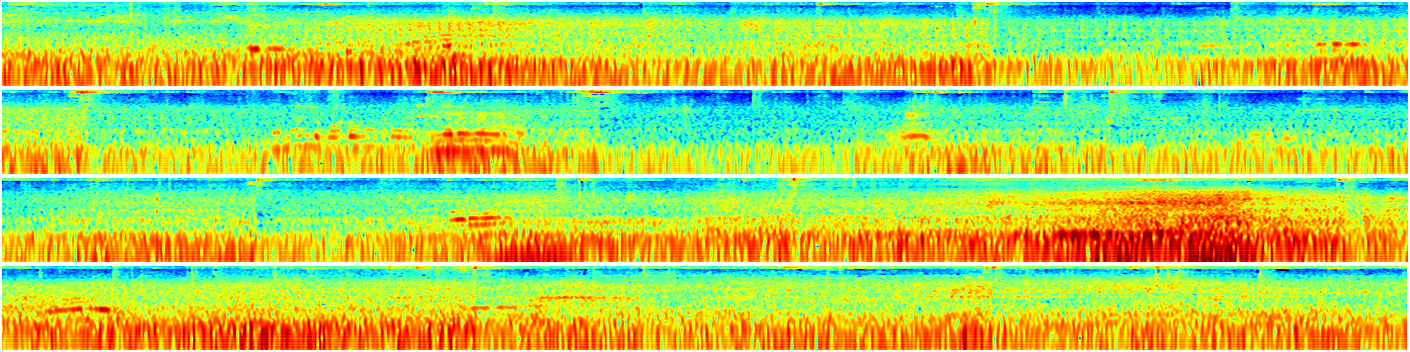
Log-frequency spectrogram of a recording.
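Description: Metal chains clink and jingle in a steady rhythm as a large animal walks.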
